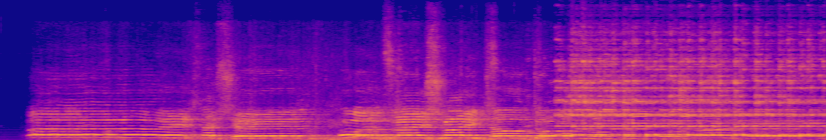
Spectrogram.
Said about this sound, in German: Am Schluss hat es am Flughafen Zürich dann sogar noch ein kleines Ständchen gegeben für Julia Steigruber und den Pablo Brecker.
